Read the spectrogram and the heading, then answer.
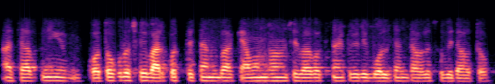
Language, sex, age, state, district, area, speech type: Bengali, male, 18-30, West Bengal, South 24 Parganas, rural, conversation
